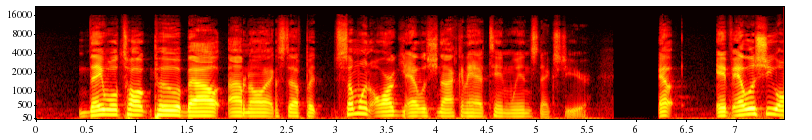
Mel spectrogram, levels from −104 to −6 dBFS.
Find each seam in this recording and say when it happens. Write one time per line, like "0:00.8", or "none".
0:01.1
0:02.1
0:02.4
0:03.7
0:04.0
0:05.8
